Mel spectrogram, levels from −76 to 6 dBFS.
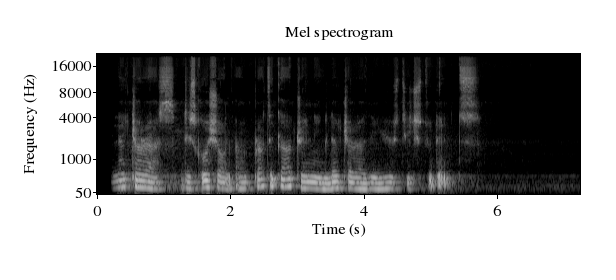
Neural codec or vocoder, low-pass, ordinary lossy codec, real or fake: none; none; none; real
